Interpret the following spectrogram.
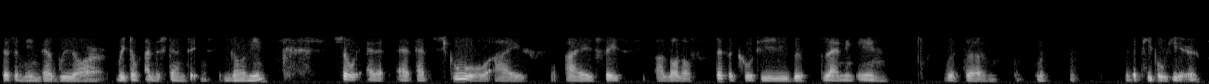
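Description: A middle-aged man from Hong Kong whose first language is Cantonese, a pastor telling his life story in an interview, halting and repeating words with many fillers. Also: deep voice, fairly even intonation, breathy edge, no room sound, phone-quality sound. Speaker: pastor and chaplain, guest. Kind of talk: personal testimony interview.

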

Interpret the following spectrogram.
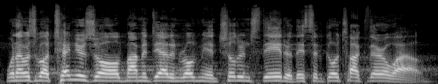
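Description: A woman with an unusually low voice gives a lively, humorous talk to a live audience through a microphone. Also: fast. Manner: lively, humorous, emphatic, laughs at herself. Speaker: guest speaker and author. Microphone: microphone on a stage. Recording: live talk with long hall reverb.

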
